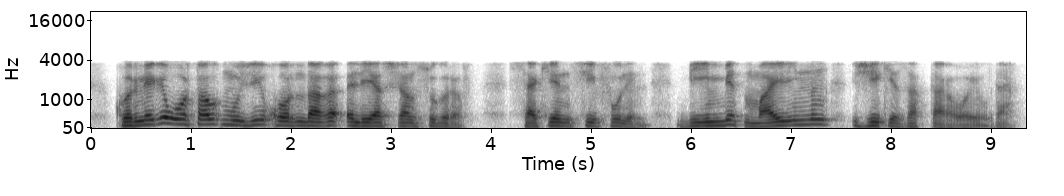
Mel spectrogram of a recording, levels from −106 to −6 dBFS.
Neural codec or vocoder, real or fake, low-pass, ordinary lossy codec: autoencoder, 48 kHz, 32 numbers a frame, DAC-VAE, trained on Japanese speech; fake; 3.6 kHz; Opus, 16 kbps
